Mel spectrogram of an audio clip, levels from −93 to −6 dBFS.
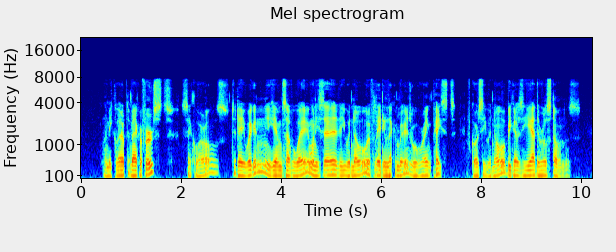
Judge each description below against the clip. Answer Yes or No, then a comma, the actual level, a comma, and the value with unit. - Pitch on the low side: Yes, low, 105 Hz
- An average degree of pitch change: No, narrow, 1.3 semitones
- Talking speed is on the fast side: Yes, fast, 230 wpm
